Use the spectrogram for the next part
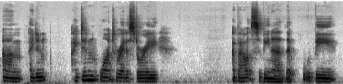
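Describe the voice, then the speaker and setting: A woman with a low-pitched voice talks reflectively as an interview guest. She is thoughtful and conversational, often tagging her phrases for agreement. Some background noise sits behind her. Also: darkish tone. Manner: thoughtful, hedging, often ends phrases with right or you know. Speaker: podcast guest, writer and editor.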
